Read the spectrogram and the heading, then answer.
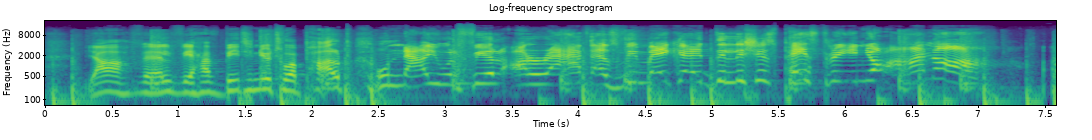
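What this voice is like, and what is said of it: Poorly done put-on accent. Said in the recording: “I'm not good at that accent.”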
